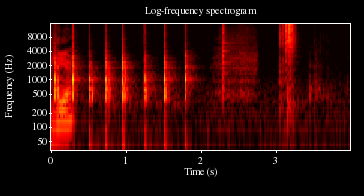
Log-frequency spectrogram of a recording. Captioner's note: knife tapping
